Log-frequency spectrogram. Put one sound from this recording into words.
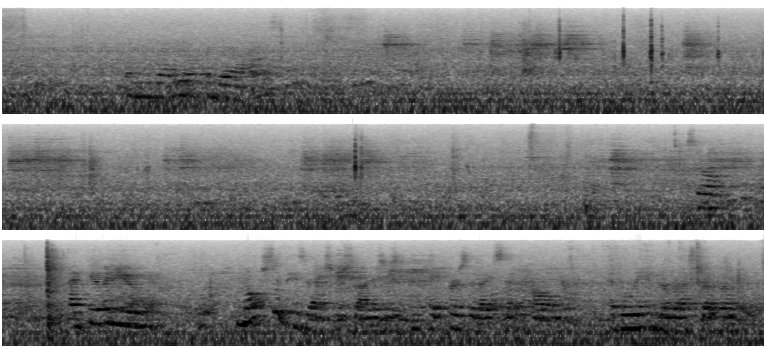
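A woman speaks at length to an audience, heard from a distance in a room.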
